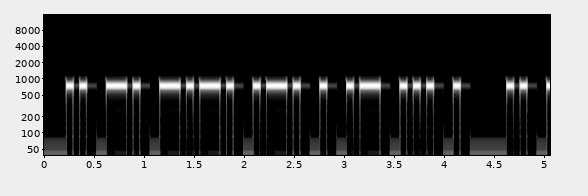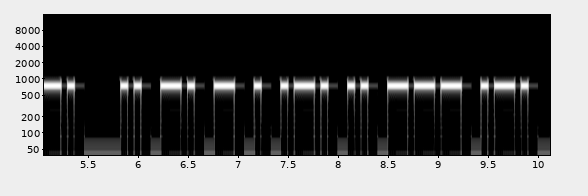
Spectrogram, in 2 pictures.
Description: Morse code, heard as a keyed tone, about 18 wpm, 750 Hz. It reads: INCREASE IN INTERIOR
